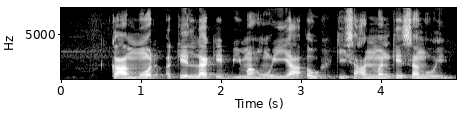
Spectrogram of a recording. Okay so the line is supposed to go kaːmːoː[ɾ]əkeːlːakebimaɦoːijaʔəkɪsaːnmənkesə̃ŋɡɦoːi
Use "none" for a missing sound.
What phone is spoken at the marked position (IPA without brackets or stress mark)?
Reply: ɾ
